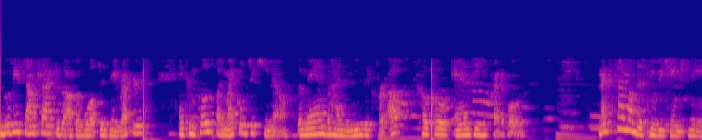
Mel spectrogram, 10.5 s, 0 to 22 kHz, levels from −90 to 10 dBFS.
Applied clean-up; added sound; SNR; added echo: classical method WPE with log-MMSE.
